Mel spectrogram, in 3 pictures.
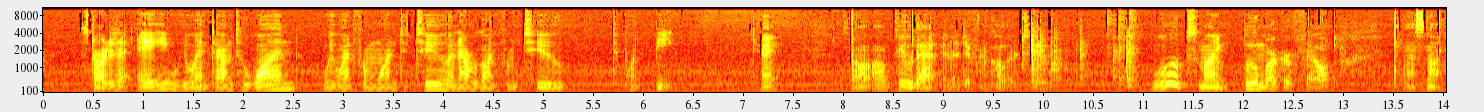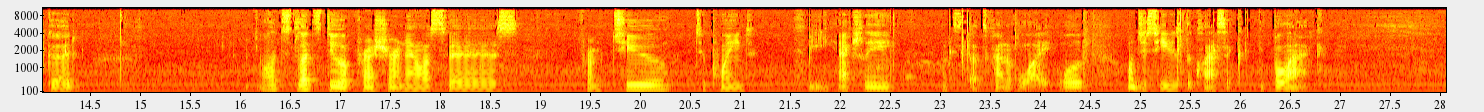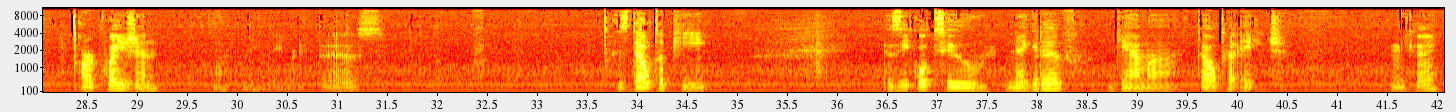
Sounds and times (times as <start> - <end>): Speech: 0.4 - 6.4, 7.1 - 7.4, 8.0 - 9.9, 11.1 - 12.9, 13.5 - 14.4, 16.1 - 18.8, 19.4 - 26.9, 28.4 - 31.5, 33.7 - 34.8, 36.4 - 40.6, 41.5 - 42.0.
